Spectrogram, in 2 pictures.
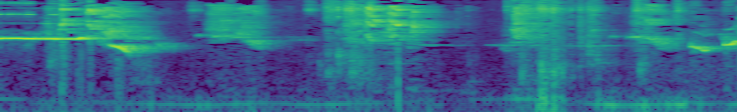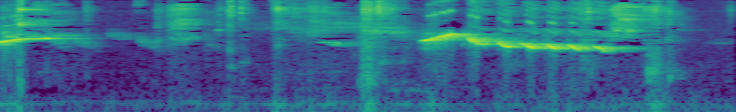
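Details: Dueling male common ioras, a lure recording: scratchy high chatter and clicks, a rising whistle near the middle, then a long slurred whistle descending in wavering steps near the end.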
